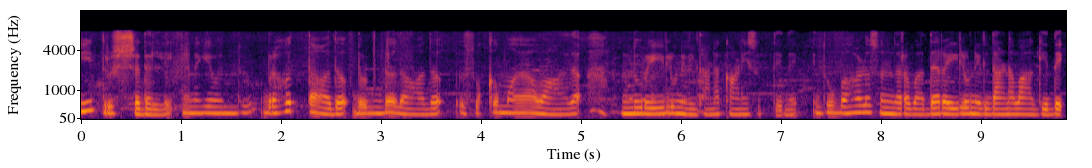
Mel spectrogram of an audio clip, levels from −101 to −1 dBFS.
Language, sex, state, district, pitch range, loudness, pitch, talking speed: Kannada, female, Karnataka, Dakshina Kannada, 185-220 Hz, -34 LUFS, 200 Hz, 110 wpm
